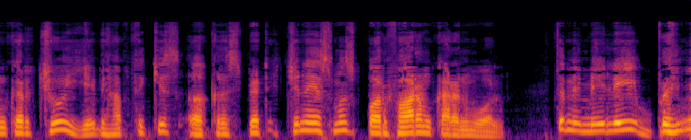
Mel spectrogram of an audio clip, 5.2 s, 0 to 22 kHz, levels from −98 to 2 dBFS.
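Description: Across the whole recording the speech carries plainly audible damage that points to HE-AAC compression, likely at around 16 kbps. Nothing sits above 12.3 kHz, yet the treble is rebuilt from copied lower bands, so s sounds come out gritty and metallic rather than simply dulled as with a plain low-pass.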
